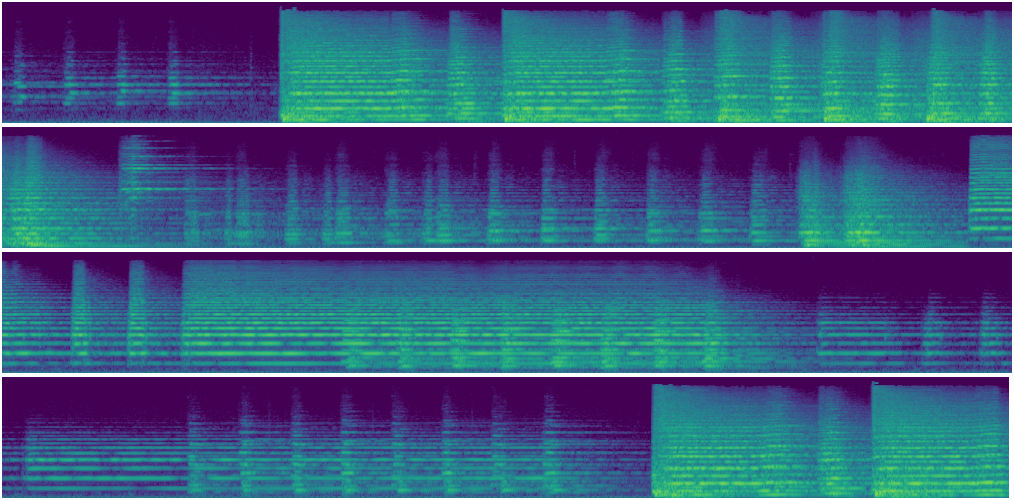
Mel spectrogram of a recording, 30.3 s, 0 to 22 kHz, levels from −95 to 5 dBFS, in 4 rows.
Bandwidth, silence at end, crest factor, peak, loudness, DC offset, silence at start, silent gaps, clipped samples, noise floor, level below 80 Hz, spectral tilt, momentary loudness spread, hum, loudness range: 17.5 kHz; 0 s; 20 dB; -4 dBFS; -22 LUFS; 0.1%; 0.1 s; none; under 0.1%; -61 dBFS; -46 dBFS; -4.5 dB/octave; 23 LU; none; 18 LU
